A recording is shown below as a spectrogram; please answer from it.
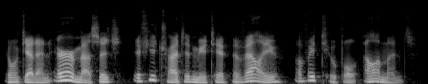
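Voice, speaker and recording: Lively-pitched man narrating a coding lesson. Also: fairly quick, a little hiss or hum. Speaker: programming tutorial narrator. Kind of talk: scripted screencast narration.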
